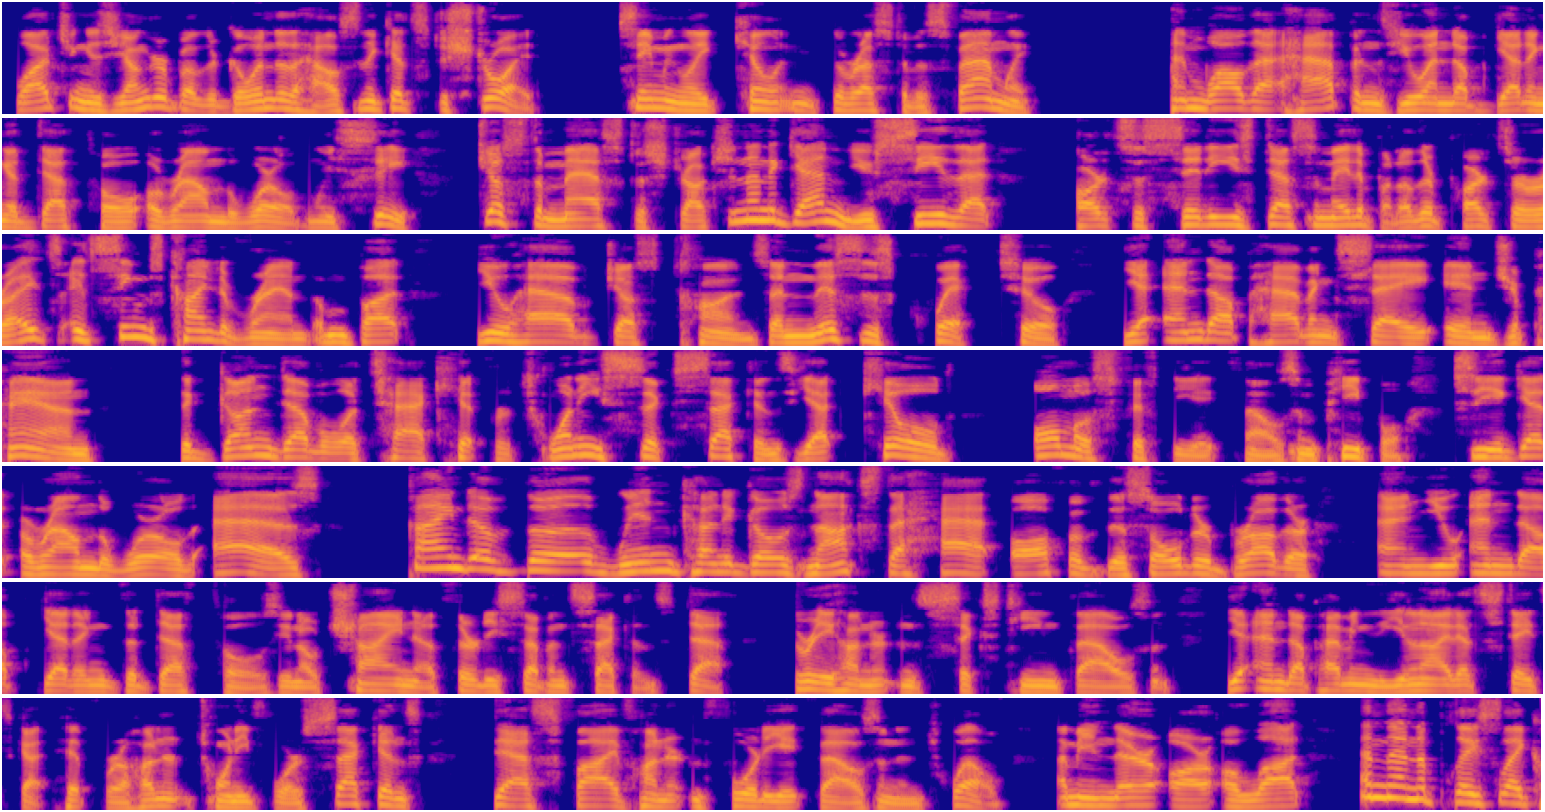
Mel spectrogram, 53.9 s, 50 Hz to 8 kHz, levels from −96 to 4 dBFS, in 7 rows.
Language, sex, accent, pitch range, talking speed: English, male, American, 115-160 Hz, 165 wpm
